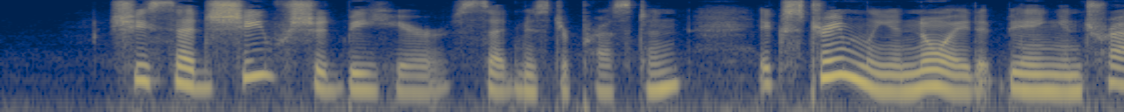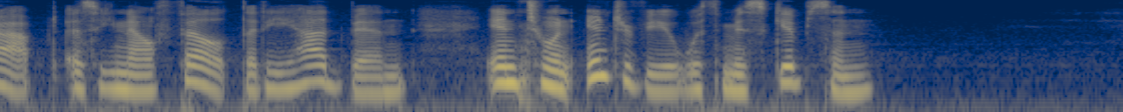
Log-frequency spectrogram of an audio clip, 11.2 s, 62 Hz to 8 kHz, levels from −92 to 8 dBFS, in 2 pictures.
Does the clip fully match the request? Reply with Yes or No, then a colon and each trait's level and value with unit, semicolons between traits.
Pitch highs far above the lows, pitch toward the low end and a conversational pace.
No: wide, 5.7 semitones; medium, 175 Hz; average, 150 wpm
